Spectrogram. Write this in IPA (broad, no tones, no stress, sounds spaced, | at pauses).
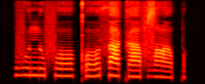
v u n u f oː kʼ o θ a k aː f zˤ ʌː p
